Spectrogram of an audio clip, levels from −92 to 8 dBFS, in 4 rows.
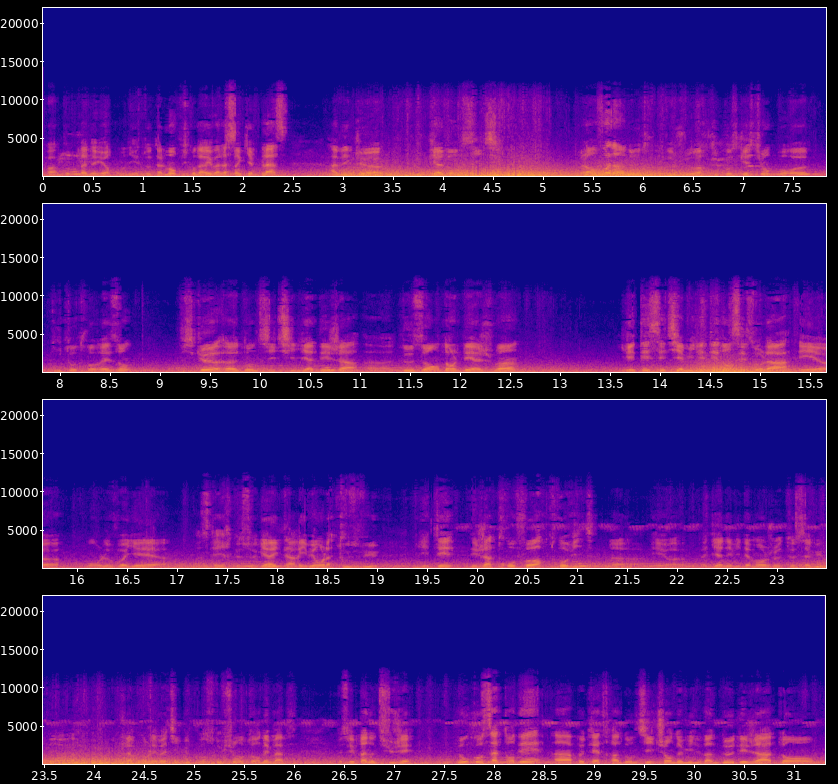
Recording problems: garbled, watery; slightly; nothing above 10.5 kHz
wind noise on the microphone; heavy; 4 dB below the speech
electrical hum; noticeable; throughout; 60 Hz, 15 dB below the speech
animal sounds; faint; throughout; 25 dB below the speech

